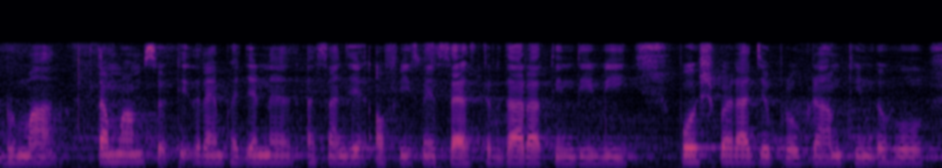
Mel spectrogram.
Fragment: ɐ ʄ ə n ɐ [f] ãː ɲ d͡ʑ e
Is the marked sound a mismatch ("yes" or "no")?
yes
